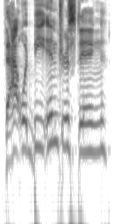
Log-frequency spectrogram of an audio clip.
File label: saying that would be interesting sing songy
